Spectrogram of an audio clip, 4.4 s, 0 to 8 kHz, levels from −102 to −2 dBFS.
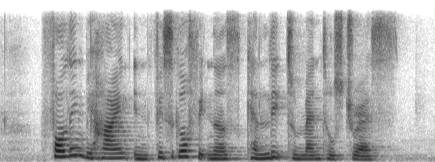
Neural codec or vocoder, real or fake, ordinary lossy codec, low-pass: none; real; none; 7.2 kHz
